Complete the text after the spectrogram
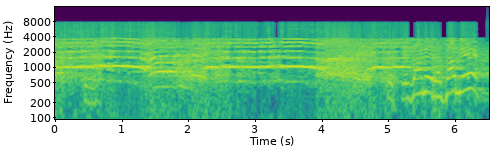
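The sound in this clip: Crowd chanting a religious slogan in unison at a live Islamic religious gathering. Loud massed voices rise and fall together in rhythmic phrases, with a prominent lead voice among them.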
